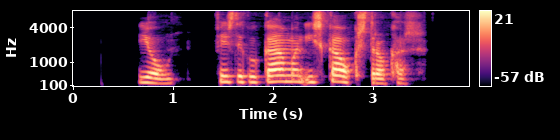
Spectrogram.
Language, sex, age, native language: Icelandic, female, 40-49, Icelandic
